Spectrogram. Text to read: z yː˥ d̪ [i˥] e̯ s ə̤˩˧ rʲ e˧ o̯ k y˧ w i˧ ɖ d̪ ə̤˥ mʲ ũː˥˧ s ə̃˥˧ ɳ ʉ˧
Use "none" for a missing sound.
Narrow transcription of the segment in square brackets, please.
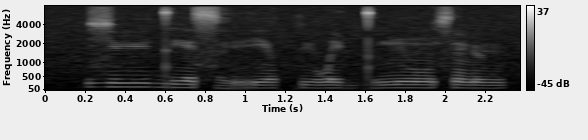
i˧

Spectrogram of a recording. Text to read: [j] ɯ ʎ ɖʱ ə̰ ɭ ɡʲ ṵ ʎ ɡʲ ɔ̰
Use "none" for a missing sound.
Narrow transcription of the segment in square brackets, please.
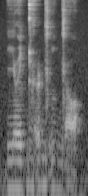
j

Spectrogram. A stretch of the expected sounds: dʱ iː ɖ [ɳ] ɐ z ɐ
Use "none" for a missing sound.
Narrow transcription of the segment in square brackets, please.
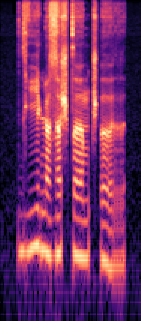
ɳ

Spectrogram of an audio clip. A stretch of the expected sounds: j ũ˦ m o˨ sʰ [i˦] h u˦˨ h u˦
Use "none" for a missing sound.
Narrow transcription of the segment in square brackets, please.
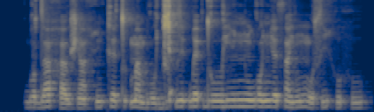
i˦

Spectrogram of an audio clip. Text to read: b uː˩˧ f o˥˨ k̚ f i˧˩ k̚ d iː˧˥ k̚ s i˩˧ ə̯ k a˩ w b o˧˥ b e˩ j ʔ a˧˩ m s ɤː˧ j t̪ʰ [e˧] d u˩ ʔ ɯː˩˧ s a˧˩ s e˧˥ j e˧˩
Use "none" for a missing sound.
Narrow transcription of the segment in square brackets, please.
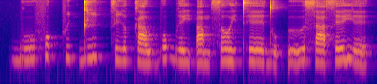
eː˧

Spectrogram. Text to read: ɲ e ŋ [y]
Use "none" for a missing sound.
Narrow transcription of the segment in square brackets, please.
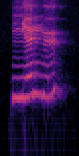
y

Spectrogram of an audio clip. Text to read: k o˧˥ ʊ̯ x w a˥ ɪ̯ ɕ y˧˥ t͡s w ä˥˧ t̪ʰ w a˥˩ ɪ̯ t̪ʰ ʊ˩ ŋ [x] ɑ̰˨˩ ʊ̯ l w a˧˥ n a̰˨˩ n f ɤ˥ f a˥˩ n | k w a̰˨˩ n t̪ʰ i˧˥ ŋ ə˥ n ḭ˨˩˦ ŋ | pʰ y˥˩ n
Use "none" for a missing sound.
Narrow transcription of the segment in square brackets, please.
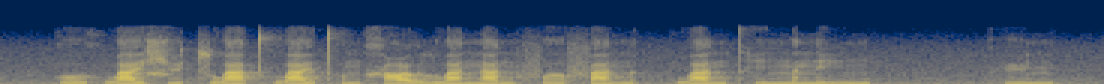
x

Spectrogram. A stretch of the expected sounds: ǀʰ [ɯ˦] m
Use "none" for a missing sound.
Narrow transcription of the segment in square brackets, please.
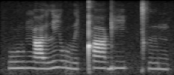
ɯ˨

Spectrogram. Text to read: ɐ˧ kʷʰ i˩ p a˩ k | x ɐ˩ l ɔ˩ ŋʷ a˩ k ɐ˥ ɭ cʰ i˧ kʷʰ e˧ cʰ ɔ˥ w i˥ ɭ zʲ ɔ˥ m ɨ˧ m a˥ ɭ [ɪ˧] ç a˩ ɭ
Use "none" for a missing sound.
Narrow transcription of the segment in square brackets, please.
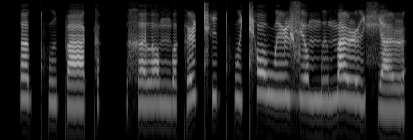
ɨ˧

